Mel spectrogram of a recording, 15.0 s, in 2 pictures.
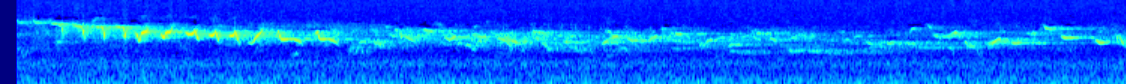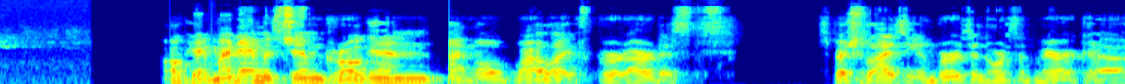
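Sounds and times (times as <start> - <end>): songbirds singing: 0.1 - 8.2.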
